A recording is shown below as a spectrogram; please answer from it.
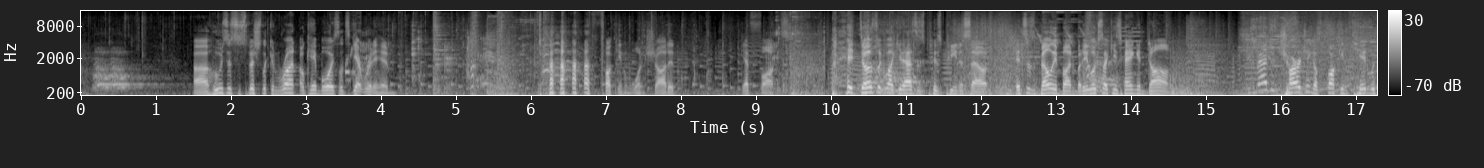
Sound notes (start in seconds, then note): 6.0 laughs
